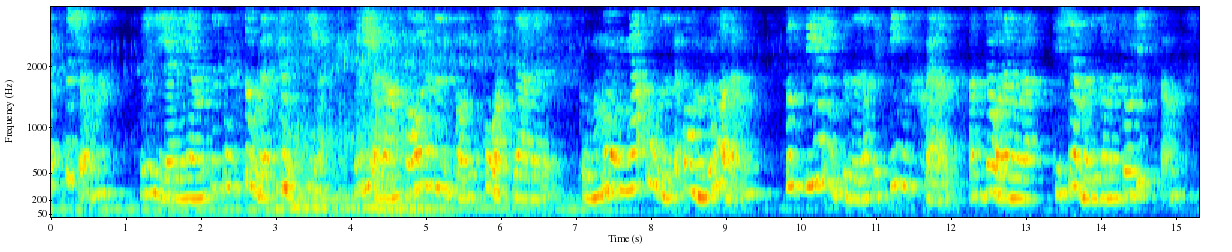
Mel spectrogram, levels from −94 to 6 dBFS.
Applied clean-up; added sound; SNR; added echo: none; Truck; 15 dB; reverberation time 0.7 s.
